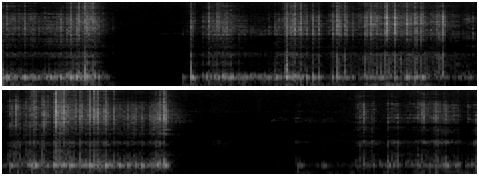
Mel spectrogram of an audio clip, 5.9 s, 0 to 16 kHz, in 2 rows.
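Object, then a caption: Metal mesh microphone grille. Long pink-painted nails scratch the hollow black round metal mesh grille of a large microphone, producing three bursts of dense, raspy scraping over a steady low hum near 300 Hz. The bursts are separated by short silences, and the last one is quieter than the first two.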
